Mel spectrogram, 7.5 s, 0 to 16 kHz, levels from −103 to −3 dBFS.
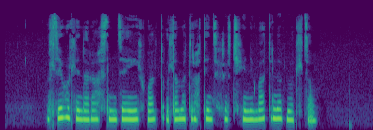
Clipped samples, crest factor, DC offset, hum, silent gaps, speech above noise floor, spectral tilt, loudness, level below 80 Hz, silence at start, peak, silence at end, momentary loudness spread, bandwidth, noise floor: under 0.1%; 16 dB; under 0.1%; none; none; 50 dB; -6.5 dB/octave; -30 LUFS; -80 dBFS; 0.95 s; -14 dBFS; 1.15 s; 11 LU; 11 kHz; -79 dBFS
